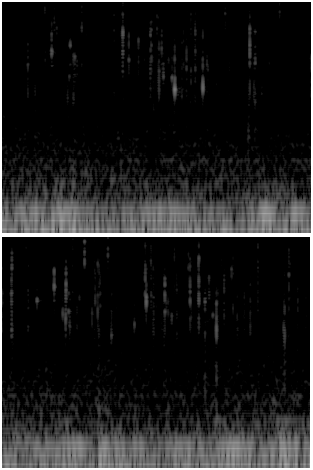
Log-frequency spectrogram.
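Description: Fingertips press and stir through wet blue hydrogel water beads in a glass bowl, making a dense, continuous stream of soft squishes and bright, wet clicks. A steady low hum sits underneath the quiet, even squishing throughout.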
